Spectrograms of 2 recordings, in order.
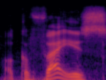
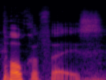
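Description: First: Slow, measured deadpan. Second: Slow, breathless deadpan. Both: Retold or imitated. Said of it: "[name]'s singing".

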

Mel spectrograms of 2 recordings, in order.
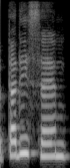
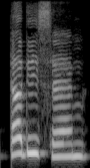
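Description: First: High, loud call from the window. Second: High, loud repeated call; calling out again. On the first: Princess Žofie calling from the window, high and loud. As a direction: call up to them from below. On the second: Princess Žofie calling again from the window, high and loud. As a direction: call louder to be noticed. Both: Acted.

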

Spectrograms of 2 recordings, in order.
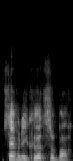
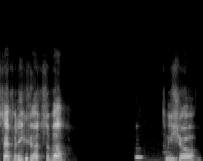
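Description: First: An Italian name in a hammed-up Irish accent. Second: A much louder and higher hammed-up Irish accent. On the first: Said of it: "say this in a way which I think is correct in the, uh, accent". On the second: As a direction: belt it out like a stage Irishman. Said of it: "an Italian name with an Irish accent".

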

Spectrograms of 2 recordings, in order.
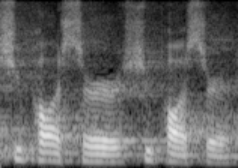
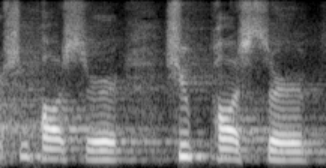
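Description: First: Put-on a light street call of a shoeshine boy, level; casual mock street cry, not pushed. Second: Higher, louder street call over the crowd; boy straining to be heard, pitched up and louder; crying out louder. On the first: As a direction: call it out, no effort behind it. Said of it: "he's doing that". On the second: Retold or imitated. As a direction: push the shoe shine call above a busy station. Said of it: "tries to cry out louder".

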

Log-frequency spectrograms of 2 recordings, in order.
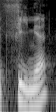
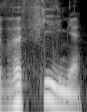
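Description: First: "w filmie" with w merged into the f; run-together preposition. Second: "w filmie" with w voiced apart as "we filmie"; old-school stage "w filmie", the w sounded separately; separated preposition. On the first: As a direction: say "w filmie" casually as "ffilmie". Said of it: "co się mówimy w filmie". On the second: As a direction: articulate the w before "filmie". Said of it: "powinniśmy powiedzieć w filmie". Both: Shown as a demonstration.

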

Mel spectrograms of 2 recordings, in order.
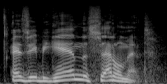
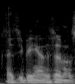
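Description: First: "began" said high and loud, the line ringing out; dramatic reading. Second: Said in the usual way. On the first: Shown as a demonstration. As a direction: read "As he began the settlement" with a big push on "began".

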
